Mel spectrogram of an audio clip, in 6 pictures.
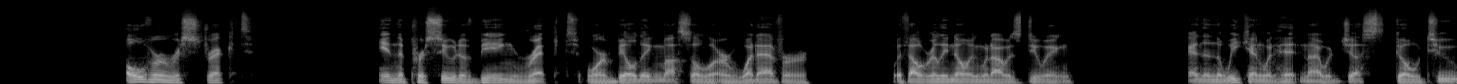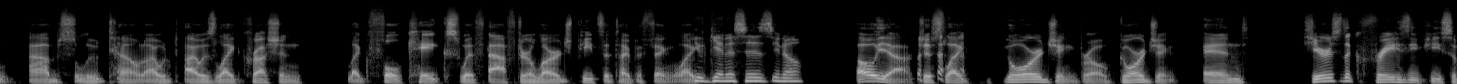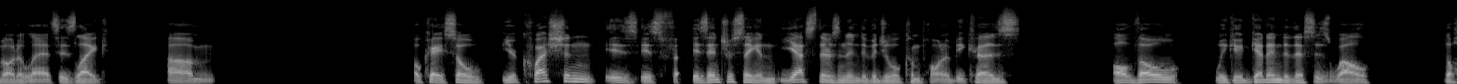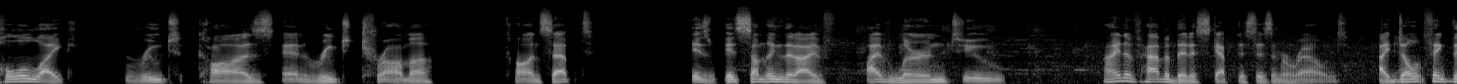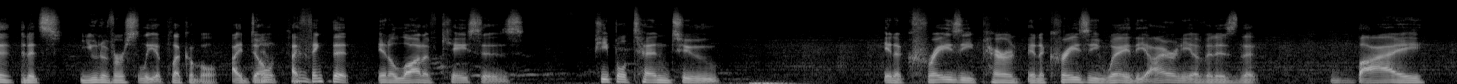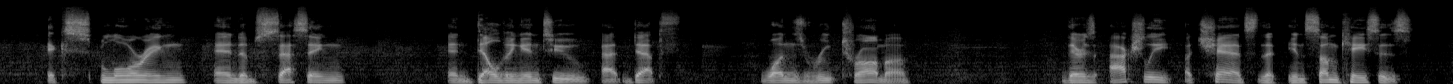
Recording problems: crowd noise; faint; from 51 s on; 25 dB below the speech

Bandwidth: 15.5 kHz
